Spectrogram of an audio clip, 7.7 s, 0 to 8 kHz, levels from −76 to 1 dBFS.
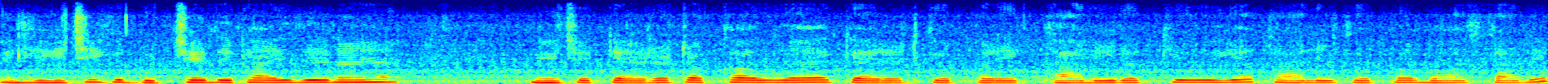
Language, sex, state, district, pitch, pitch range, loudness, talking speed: Hindi, female, Chhattisgarh, Bilaspur, 195 Hz, 185-210 Hz, -15 LUFS, 195 wpm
